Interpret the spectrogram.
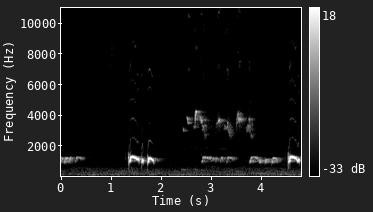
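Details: Loud local zebra dove song used to stimulate other doves, with birds calling back and forth: two strong stuttering three-note coo phrases, fainter doves cooing steadily in between, and a few thin higher notes.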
